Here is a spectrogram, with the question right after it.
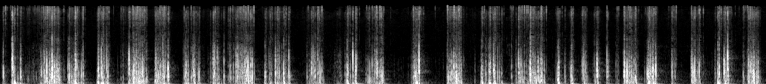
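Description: Long gold metal claw nail caps scratch and tap across a round, flat, solid cork board. The result is a steady run of short, dry scratching and tapping bursts with a dull, low-weighted body and almost no ring, separated by brief silences.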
